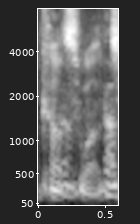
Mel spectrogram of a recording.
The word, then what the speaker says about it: Cotswolds: I was, well, you were on the Cotswolds, is that how you pronounce it? The Cotswolds, yeah.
